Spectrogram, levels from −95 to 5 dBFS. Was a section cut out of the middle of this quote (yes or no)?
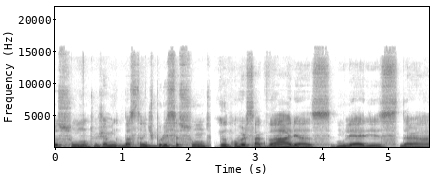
yes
